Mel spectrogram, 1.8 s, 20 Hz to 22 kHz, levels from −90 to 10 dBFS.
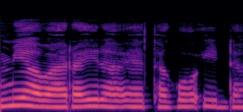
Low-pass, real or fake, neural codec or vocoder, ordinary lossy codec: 10.8 kHz; real; none; none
